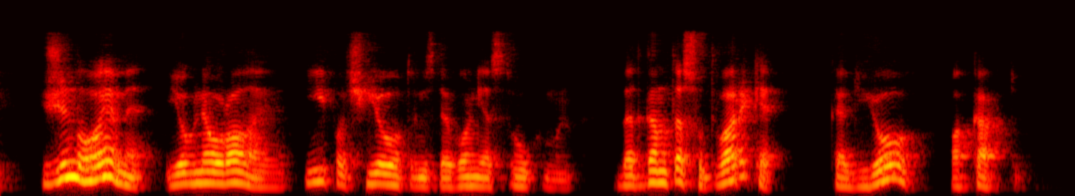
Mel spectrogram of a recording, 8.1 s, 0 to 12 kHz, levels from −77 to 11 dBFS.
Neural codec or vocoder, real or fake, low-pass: codec, 16 kHz, about 1 kbps, DyCAST, with the encoder's durations; fake; 7.2 kHz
